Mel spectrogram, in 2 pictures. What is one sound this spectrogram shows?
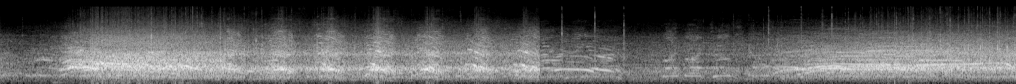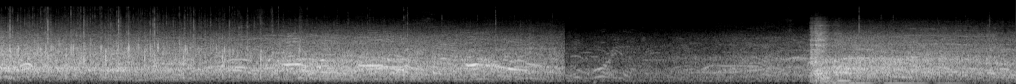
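A huge crowd cheers and roars in a large echoing arena.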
